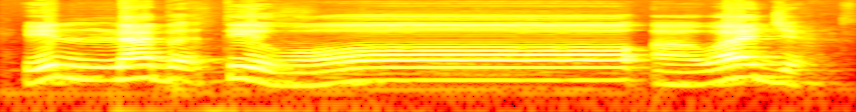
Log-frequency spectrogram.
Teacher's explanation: Jadi alifnya nggak dibaca ya, langsung masuk ba. Illab gitu.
